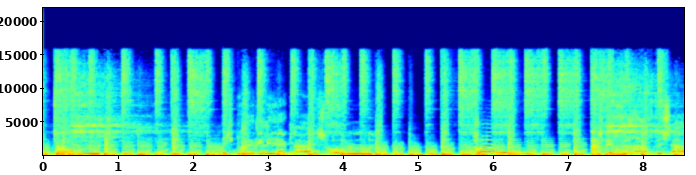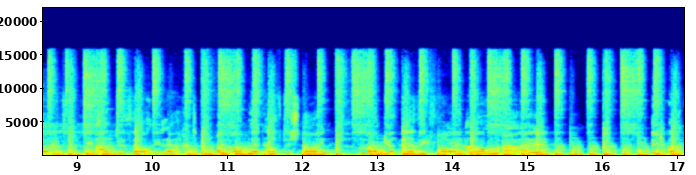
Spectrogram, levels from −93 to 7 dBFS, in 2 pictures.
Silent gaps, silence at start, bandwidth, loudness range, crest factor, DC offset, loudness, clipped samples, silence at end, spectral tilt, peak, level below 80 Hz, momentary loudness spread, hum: none; 0 s; 16.5 kHz; 1 LU; 14 dB; under 0.1%; -21 LUFS; under 0.1%; 0 s; -5.5 dB/octave; -6 dBFS; -28 dBFS; 5 LU; none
